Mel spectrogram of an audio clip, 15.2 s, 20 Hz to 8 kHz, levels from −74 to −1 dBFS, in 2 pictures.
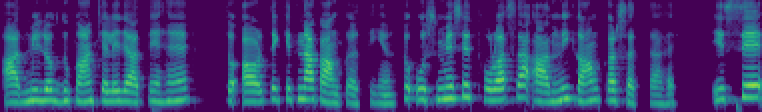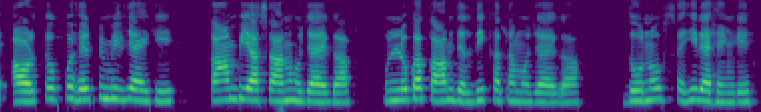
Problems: constant background noise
